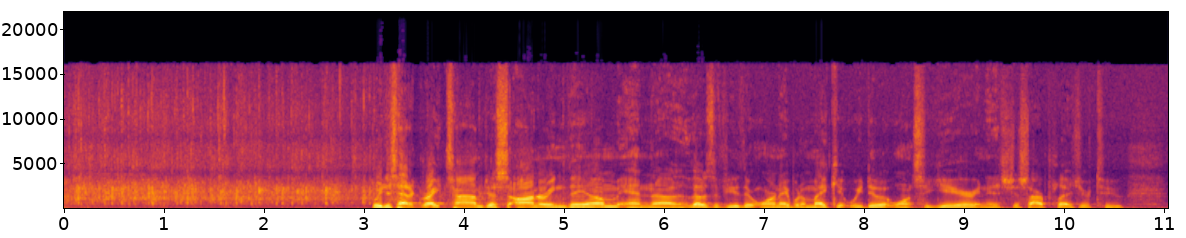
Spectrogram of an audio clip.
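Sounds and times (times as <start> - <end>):
audience applause honoring volunteers at an appreciation event: 0.0 - 5.3
speech: 3.1 - 10.9.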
